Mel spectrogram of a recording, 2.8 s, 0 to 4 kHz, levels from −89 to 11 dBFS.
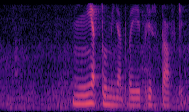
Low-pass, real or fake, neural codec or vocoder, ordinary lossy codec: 3.6 kHz; real; none; none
